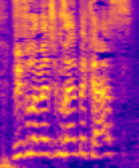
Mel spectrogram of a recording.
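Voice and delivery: ordinary delivery

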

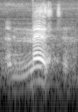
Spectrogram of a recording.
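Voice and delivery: lightly imitated exclamation, rising at the end; John Mevorach. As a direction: repeat the mimicked call, a touch emphatic. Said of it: "like, John Mevorach".

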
